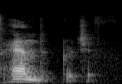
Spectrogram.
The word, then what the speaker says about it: handkerchief: So I spelled it H-A-N-K-E-R-C-H-I-E-F. It's H-A-N-D, but you don't pronounce it. It's handkerchief. Not handkerchief, but I left out the D.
